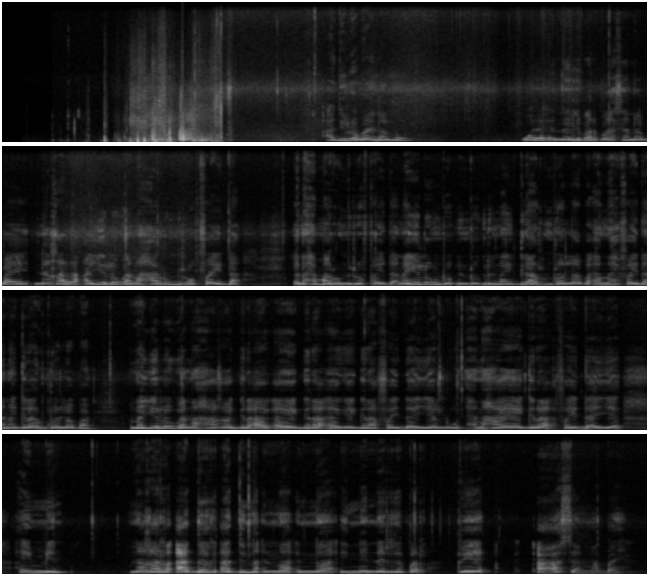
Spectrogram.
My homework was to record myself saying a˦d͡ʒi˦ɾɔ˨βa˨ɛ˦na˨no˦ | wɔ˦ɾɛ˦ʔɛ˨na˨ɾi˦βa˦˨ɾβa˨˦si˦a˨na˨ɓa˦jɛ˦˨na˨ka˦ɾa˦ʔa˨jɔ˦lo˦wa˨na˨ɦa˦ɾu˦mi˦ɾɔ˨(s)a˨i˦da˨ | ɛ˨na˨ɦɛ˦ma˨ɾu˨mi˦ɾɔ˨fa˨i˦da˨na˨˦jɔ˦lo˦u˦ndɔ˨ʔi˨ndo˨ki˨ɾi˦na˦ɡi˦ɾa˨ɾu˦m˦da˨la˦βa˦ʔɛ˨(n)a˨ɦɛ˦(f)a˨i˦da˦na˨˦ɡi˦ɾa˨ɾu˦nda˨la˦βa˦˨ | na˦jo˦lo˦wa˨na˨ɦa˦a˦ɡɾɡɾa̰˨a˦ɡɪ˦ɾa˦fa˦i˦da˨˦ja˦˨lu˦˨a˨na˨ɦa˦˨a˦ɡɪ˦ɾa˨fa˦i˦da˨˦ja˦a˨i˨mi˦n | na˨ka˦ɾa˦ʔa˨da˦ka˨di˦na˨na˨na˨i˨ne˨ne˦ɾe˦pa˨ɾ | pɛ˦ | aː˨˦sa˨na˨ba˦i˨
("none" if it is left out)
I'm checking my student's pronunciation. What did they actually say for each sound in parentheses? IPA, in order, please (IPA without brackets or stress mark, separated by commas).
f, n, f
